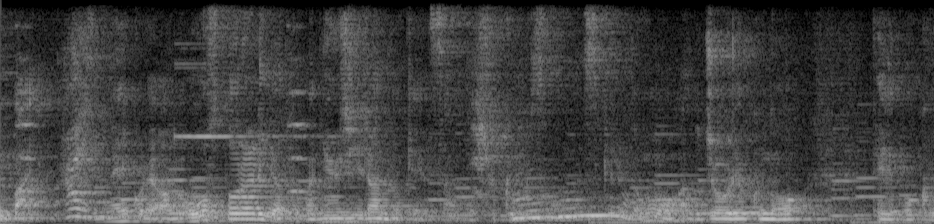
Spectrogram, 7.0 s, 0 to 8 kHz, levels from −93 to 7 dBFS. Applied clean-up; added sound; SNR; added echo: none; Bowed string instrument; 16 dB; reverberation time 0.9 s.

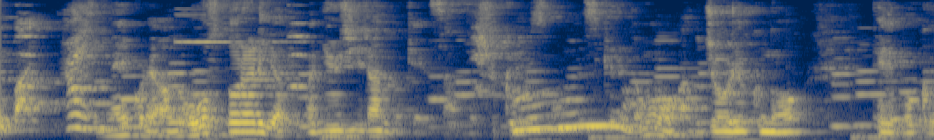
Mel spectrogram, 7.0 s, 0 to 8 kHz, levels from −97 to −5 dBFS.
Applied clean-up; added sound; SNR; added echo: classical method WPE with log-MMSE.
